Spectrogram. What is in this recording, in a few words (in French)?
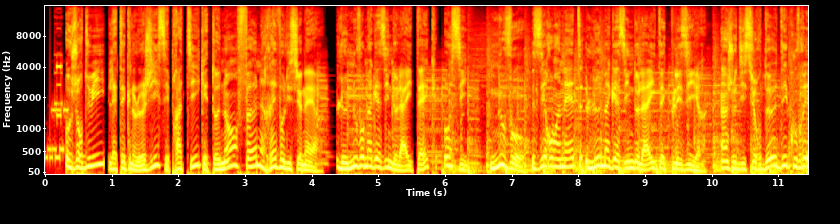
dynamique, french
